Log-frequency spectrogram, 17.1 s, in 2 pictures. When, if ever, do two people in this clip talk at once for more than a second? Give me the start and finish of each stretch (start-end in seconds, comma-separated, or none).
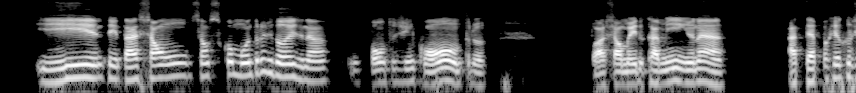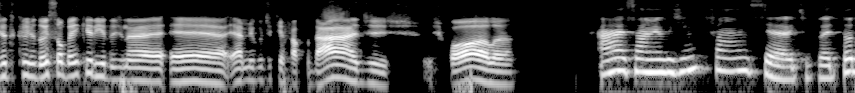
none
